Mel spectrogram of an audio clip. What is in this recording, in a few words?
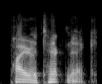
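"pyrotechnic", American English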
